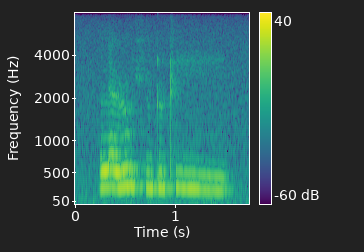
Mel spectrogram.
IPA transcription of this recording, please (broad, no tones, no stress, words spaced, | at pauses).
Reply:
læɭu çũʈũʈʰiː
